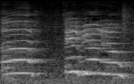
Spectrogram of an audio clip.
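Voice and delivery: high, small, hesitant voice; soft squeaky uncertainty; child Jesus. Retold or imitated. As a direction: answer like a timid little kid. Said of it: "And Jesus goes".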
